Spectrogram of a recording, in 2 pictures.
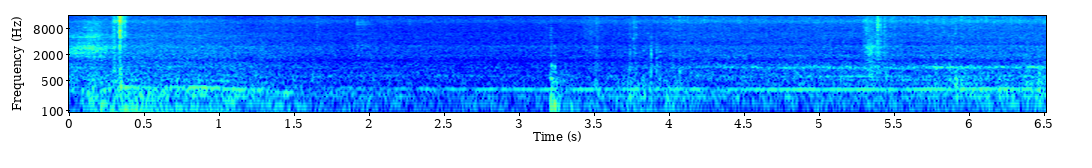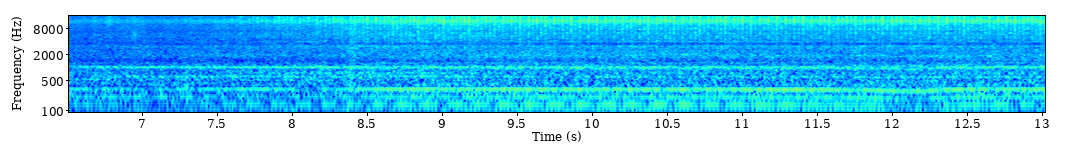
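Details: VW Touareg with a low oil pressure warning, two HC-oil-based flushes just added before a drive: steady even idle, low drone with a faint constant whine, no knocks or misses; normal idle.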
